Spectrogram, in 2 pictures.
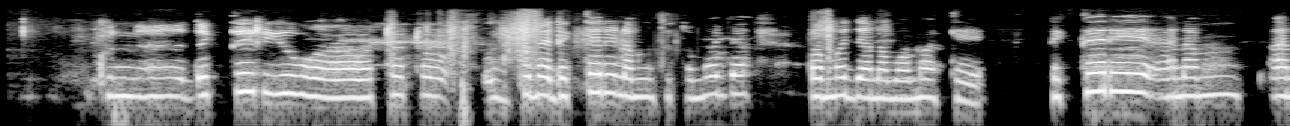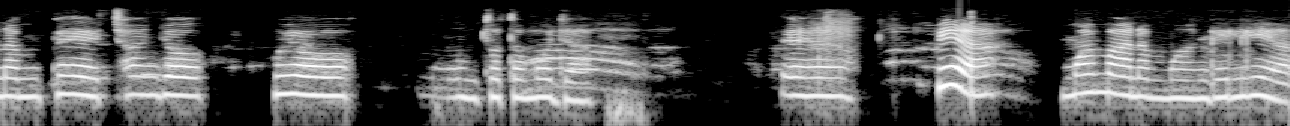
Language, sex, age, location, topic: Swahili, female, 36-49, Wajir, health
